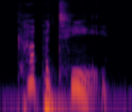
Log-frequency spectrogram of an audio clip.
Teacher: We don't say cup of tea loudly and clearly. The word of becomes just a tiny sound. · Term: weak forms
